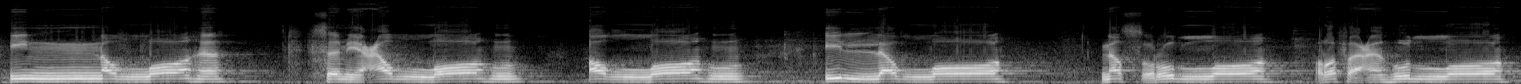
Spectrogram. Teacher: لیکن دغه لام چې کله په لفظ کې د الله راسي، یو په لفظ کې د الله به وي، نور لفظو کې نه. دوهم مخکې زور یا پیش وي، نو دا لفظ الله کې چې دا لام دی دا ډک ویل کېږي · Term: تفخیم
